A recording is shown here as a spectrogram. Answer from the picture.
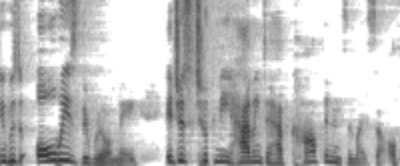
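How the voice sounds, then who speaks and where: A loud, animated woman's voice, high-pitched with very wide pitch swings, in a very clean recording with a silent background. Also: dry, close sound with no echo. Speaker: branding strategist and motivational speaker. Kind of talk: motivational talk to live audience.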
